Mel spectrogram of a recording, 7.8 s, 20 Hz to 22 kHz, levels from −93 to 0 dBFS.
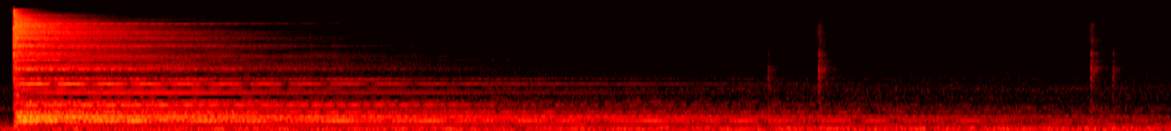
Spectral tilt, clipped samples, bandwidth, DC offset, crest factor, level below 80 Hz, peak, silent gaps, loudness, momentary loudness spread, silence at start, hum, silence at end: -2 dB/octave; under 0.1%; 16.5 kHz; under 0.1%; 30 dB; -68 dBFS; -16 dBFS; none; -41 LUFS; 22 LU; 0 s; none; 0 s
